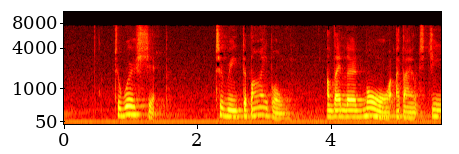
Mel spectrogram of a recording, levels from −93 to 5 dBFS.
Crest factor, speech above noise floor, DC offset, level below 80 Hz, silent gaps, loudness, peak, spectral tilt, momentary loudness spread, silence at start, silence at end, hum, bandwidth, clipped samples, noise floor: 18 dB; 22 dB; under 0.1%; -42 dBFS; none; -22 LUFS; -4 dBFS; -6.5 dB/octave; 18 LU; 0 s; 0 s; none; 8 kHz; under 0.1%; -42 dBFS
